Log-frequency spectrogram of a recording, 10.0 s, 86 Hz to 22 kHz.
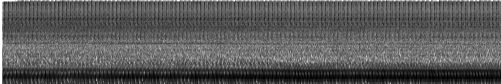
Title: G35 Vq35de lifter tick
